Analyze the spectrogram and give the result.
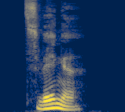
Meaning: nominative/accusative/genitive plural of Zwang
- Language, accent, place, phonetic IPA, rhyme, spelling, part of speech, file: German, Germany, Berlin, [ˈt͡svɛŋə], -ɛŋə, Zwänge, noun, De-Zwänge.ogg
